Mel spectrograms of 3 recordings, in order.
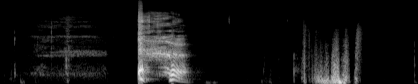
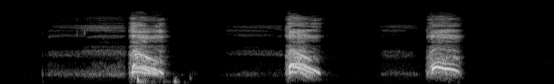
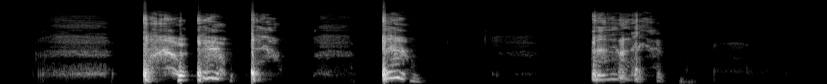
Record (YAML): cough_length: 4.2 s
cough_amplitude: 32768
cough_signal_mean_std_ratio: 0.29
exhalation_length: 5.5 s
exhalation_amplitude: 30307
exhalation_signal_mean_std_ratio: 0.37
three_cough_length: 8.3 s
three_cough_amplitude: 32768
three_cough_signal_mean_std_ratio: 0.31
survey_phase: beta (2021-08-13 to 2022-03-07)
age: 18-44
gender: Male
wearing_mask: 'No'
symptom_cough_any: true
symptom_runny_or_blocked_nose: true
symptom_shortness_of_breath: true
symptom_fatigue: true
symptom_fever_high_temperature: true
symptom_headache: true
symptom_onset: 7 days
smoker_status: Never smoked
respiratory_condition_asthma: false
respiratory_condition_other: false
recruitment_source: Test and Trace
submission_delay: 5 days
covid_test_result: Positive
covid_test_method: RT-qPCR
covid_ct_value: 22.0
covid_ct_gene: ORF1ab gene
